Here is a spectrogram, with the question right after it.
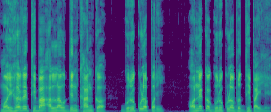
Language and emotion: Odia, neutral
